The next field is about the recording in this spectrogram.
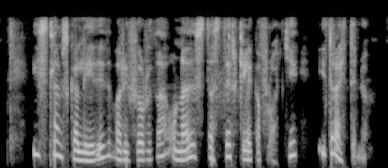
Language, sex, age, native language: Icelandic, female, 50-59, Icelandic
